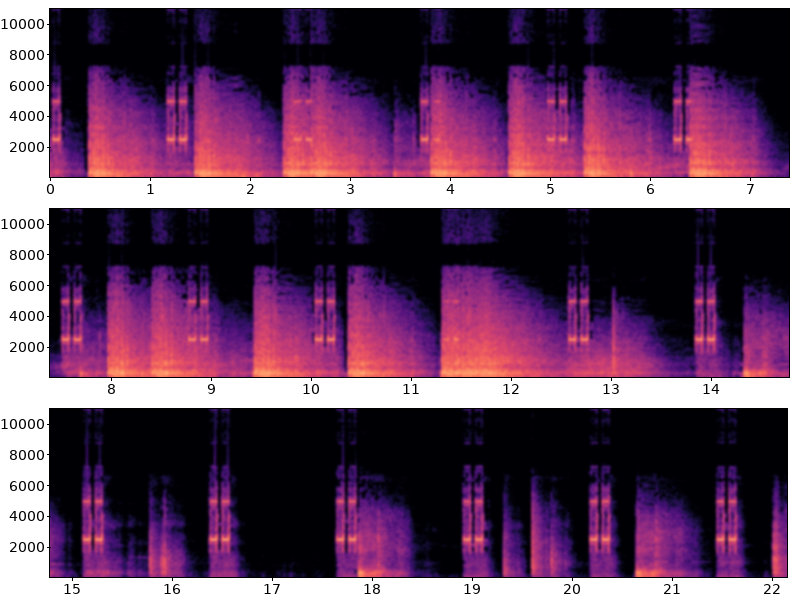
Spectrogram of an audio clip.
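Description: Fireworks going off in quick succession: sharp bangs with crackling tails, close together for the first half, then fewer and shorter with silent gaps between. A short electronic double beep repeats about every second and a quarter throughout.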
